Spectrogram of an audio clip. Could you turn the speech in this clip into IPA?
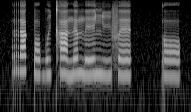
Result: r a˦ k͡p ɔ˨ ɡʷ i˨ kʰ a˦˨ n ɛ˦ m eː˨˦ ɲ iː˨ f ɛ˦ | ɾ ɔ˨

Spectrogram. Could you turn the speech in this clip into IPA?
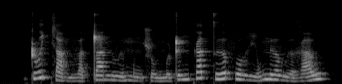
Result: ʈ u˧˥ ə̯ c a˨˩ m v a˨˩ t̚ ʈ a˧ n v ɨ˨˩˦ m ə˨˩ ŋ ʂ u˨˩ ŋ u˨˩ ʈ ɨ˧ ŋ k a˦˥ t̚ t̪ ɨ˧˥ ə̯ f o˧ ɣ i˨˩˦ w n ɨ˧ ə̯ v ɨ˨˩ ə̯ ɣ a˧˥ w

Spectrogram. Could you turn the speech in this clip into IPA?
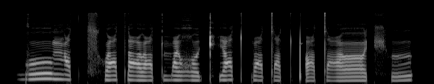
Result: ɡ oː ŋ a tˤ t͡sʰ o tˤ ɾ oː tˤ m i ʁʷ i kʰ i tˤ p i tˤ ʌ tˤ pʼ a tˤ j ʌː t͡ʃʰ ɯ

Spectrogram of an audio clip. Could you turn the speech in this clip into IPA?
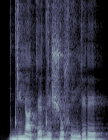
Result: d i˦ j ã˦˨ k ɛ˧ d e˧ ʃ o˧ s ĩ˨ j e˨˦ ɾ e˧

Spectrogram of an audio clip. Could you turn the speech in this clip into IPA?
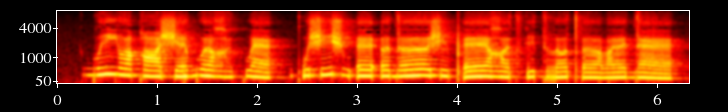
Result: ɡʷ i j ʌː q ɑ ʃ ɛ ɡʷ ɜː ʁ æ̤ kʷ æ | kʷʼ ə ʃ i ʃ ṳ ʔ ɛː ʔ ɜ d ɜː ʃ i pʼ ɛː ʁ ɜ t͡sʼ i t r ʌ tʼ ɜː lˠ ɛː d æ

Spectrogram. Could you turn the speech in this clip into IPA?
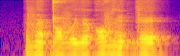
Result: v ɛ̃ ʔ ɖ ɔ v ɯ lʲ ɔ ɡ ɔ v lʲ ɛ̃ ʔ ɡ e

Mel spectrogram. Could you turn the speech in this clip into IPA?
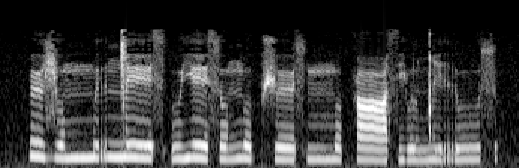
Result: ø ʑ o mː ɯ r ŋ͡ǀ eː s ʔ u j e s o ŋ o p ʃ øː s mː o k ɑː s j u l ŋ͡ǃ i r uː s

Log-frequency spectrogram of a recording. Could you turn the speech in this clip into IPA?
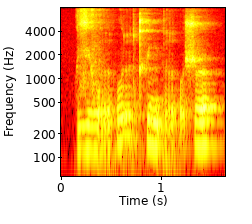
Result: zʲ o v o̰ r ʔ u r kʰ y nʲ o̰ r ʔ o̰ ʃ ɵ

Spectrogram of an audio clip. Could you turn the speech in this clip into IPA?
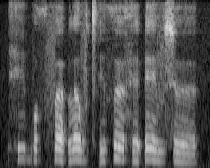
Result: h i b o θ f œ ʔ l ə v t͡sʼ i θ ø h e ʔ e v s ø

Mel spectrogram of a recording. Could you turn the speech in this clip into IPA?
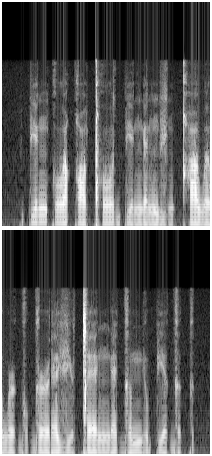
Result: pʲ ɛ ŋ k o ə̯ q o ǃʰ o d pʲ ɛ ŋ ɛ ŋ vʲ ə ŋ qʰ ə w ə w ə˞ ɡ o ɡ ə˞ ɾ ɛ vʲ ə˞ ǀ ɛ ŋ ɛ ɡ ə mʲ o pʲ ɛ ə̯ ɡ ə k

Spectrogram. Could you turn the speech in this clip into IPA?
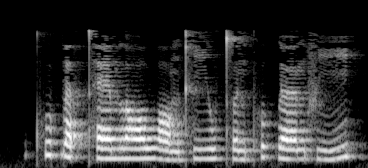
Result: kʷʰ ɐ˥ p̚ l ɐ˨ t̚ t̪ʰ ɛː˨ m l ɔː˨˧ w ɔː˨˩ ŋ kʰ iː˨˧ w t̪ʰ ɵ˨ n pʰ ʊ˧ k̚ l œː˨ ŋ f iː˨˥

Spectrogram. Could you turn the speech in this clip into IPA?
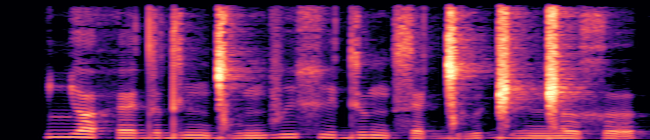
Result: ʎ ɐ h ɛ d ə d i ŋ ɡ͡ǀ u ŋ v i x i d ʉ ŋ s ɛ ɡ͡ǀ ʉ ɡ͡ǁ e ŋ͡ǁ ə x ə

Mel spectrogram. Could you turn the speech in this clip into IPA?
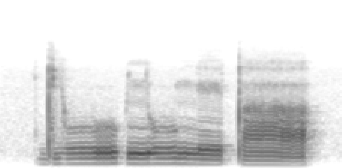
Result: d j u | ɲ u ŋ e t̪ a

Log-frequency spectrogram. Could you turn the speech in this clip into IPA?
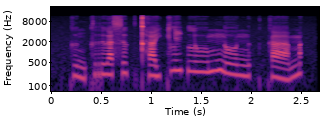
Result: k ɯ˨˩ ŋ k r ɯ˧ a̯ s ɯ˦˥ k̚ tʰ a˧ j k l i˥˩ ʔ l uː˦˥ m n o˧ n | k a˩˦ m

